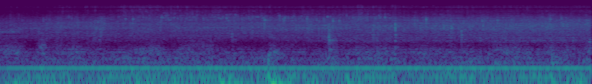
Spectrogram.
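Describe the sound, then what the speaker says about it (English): Wahoo fillet frying in butter in a pan while being basted, a steady close sizzle and crackle with a low hum beneath, no talking. "We'll just start basting the top of it."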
